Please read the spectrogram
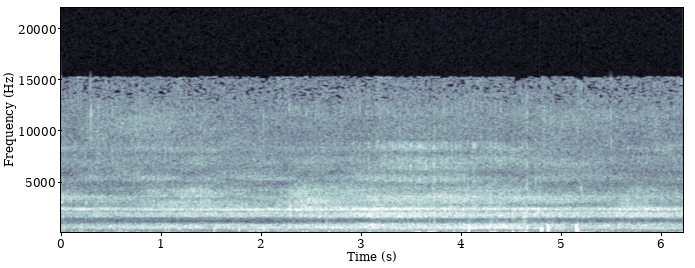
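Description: Muffled underwater sound from a submerged camera: an uneven low rumble of water moving against the housing, with a few small knocks and gurgles and a louder stretch a little past the middle.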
